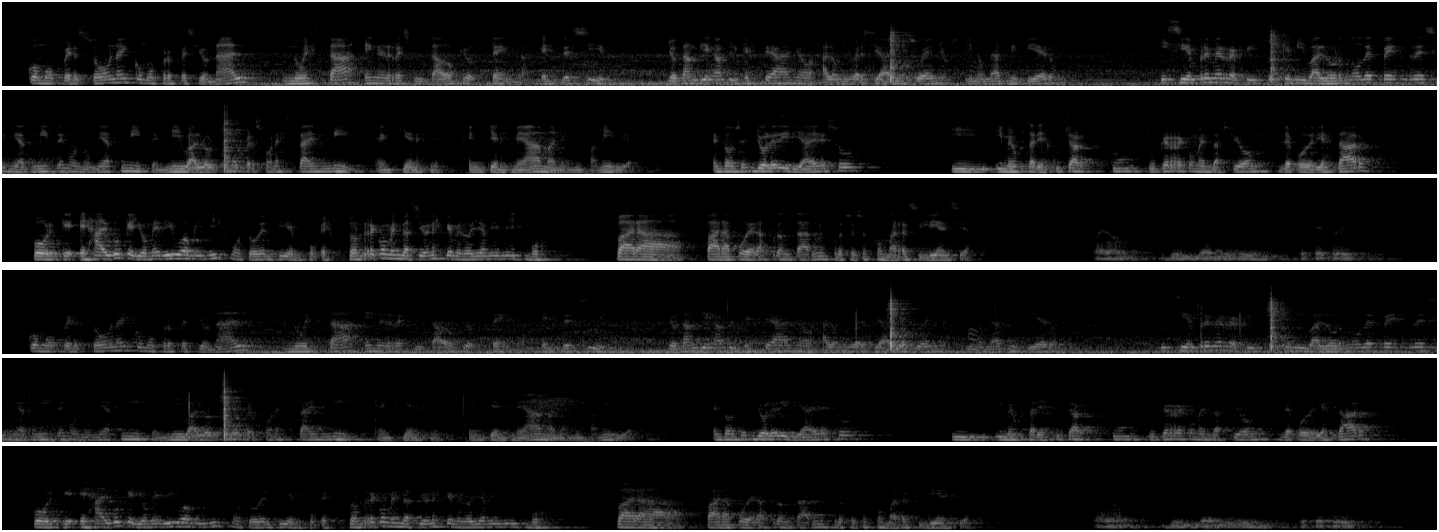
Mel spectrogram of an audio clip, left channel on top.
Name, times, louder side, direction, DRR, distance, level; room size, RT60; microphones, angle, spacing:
voice 1, 0.3-6.2 6.6-10.7 11.6-18.8 19.0-20.7 21.5-23.0 23.8-28.1 29.0-34.2 34.8-38.4, left 5 dB, 90° left, 0.6 m, -41 dB
sound 1, 2.3-15.0, equal, 25° left, 3.4 m, -49 dB
sound 2, 4.8-20.3, right 3 dB, 30° right, 1.0 m, -50 dB
voice 2, 39.6-42.2, left 1 dB, 55° left, 2.0 m, -50 dB
20.0 x 10.0 x 5.3 m
head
